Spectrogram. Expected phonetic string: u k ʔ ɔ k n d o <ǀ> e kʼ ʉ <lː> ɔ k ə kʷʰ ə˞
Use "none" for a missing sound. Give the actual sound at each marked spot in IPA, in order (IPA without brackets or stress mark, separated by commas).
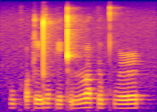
k, lː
